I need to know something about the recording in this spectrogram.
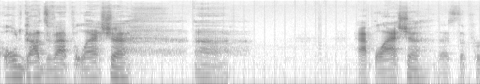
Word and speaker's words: Appalachia: uh ttrpg um old gods of Appalachia uh Appalachia that's the correct pronunciation because they say it's pronounced like apple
